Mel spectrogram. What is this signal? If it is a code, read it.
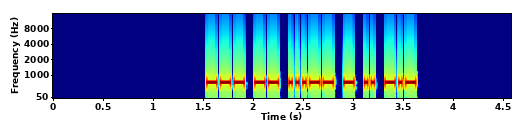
Morse code, heard as a keyed tone, about 34 wpm, 700 Hz. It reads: OM3TIK
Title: DXCC-100 Call Signs - 6 Characters - Repeated 3x - 35wpm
